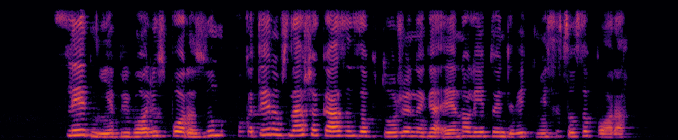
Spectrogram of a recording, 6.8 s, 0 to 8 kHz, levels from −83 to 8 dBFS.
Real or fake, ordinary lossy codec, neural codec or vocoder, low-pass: real; none; none; 7.2 kHz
